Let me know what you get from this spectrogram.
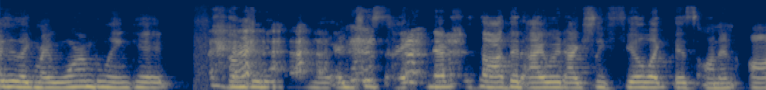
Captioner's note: laughter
